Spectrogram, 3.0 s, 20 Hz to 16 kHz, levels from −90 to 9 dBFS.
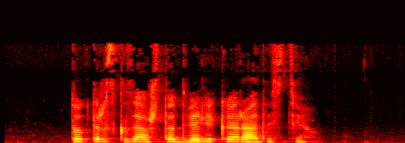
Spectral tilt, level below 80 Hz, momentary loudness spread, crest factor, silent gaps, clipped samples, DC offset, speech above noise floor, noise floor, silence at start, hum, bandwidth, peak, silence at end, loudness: -3.5 dB/octave; -66 dBFS; 14 LU; 20 dB; none; under 0.1%; under 0.1%; 42 dB; -63 dBFS; 0.55 s; none; 11.5 kHz; -4 dBFS; 0.7 s; -22 LUFS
